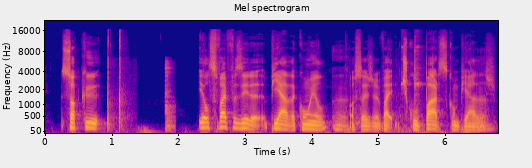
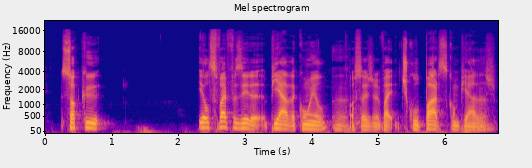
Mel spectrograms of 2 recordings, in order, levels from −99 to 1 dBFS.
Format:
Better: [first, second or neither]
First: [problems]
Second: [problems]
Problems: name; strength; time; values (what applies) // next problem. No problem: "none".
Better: second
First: door banging; faint; at 1 s and at 2 s; peak 10 dB below the speech // keyboard typing; faint; at 5 s; peak 10 dB below the speech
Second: none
